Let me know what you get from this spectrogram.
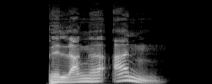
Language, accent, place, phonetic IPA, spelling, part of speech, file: German, Germany, Berlin, [bəˌlaŋə ˈan], belange an, verb, De-belange an.ogg
- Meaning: inflection of anbelangen: 1. first-person singular present 2. first/third-person singular subjunctive I 3. singular imperative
